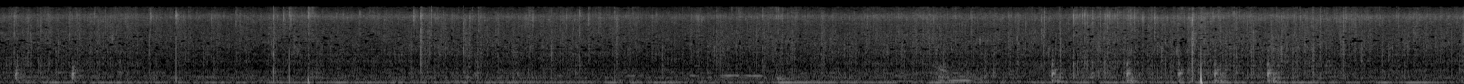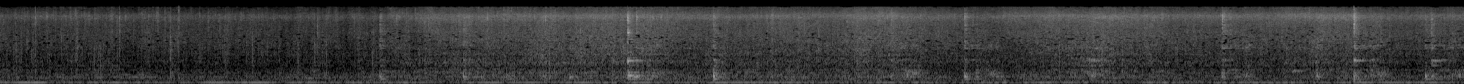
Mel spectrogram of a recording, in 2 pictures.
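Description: Chopped okra and onion sizzling as they fry in oil in a pan, stirred with a spatula that clicks against the pan now and then. The sizzle grows louder about two-thirds of the way through.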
